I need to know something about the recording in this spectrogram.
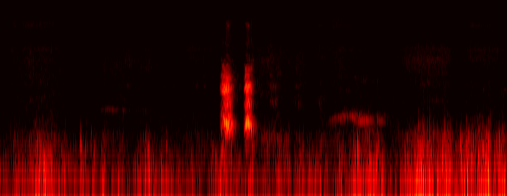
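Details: Parson Russell Terrier named Lenny, registered as Attractive Aramis of Green Spirits, playing during a break in racing; two sharp, harmonically rich barks in quick succession near the middle, over low rumbling background noise.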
